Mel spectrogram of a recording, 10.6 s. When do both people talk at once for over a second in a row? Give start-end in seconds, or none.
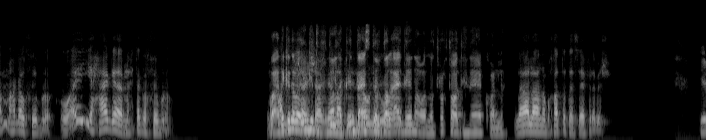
4.0-6.0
